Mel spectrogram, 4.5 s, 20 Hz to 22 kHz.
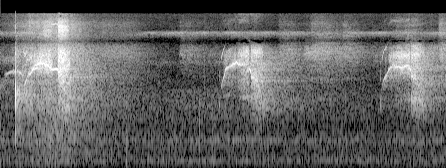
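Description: Young purple swamphen chicks, about 25 days old, calling: three high peeps that rise and fall, roughly two seconds apart.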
